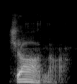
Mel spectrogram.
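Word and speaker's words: jhāna: synesthesias for absorption states and pronounced in poly jhana the jhanas are remarkable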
